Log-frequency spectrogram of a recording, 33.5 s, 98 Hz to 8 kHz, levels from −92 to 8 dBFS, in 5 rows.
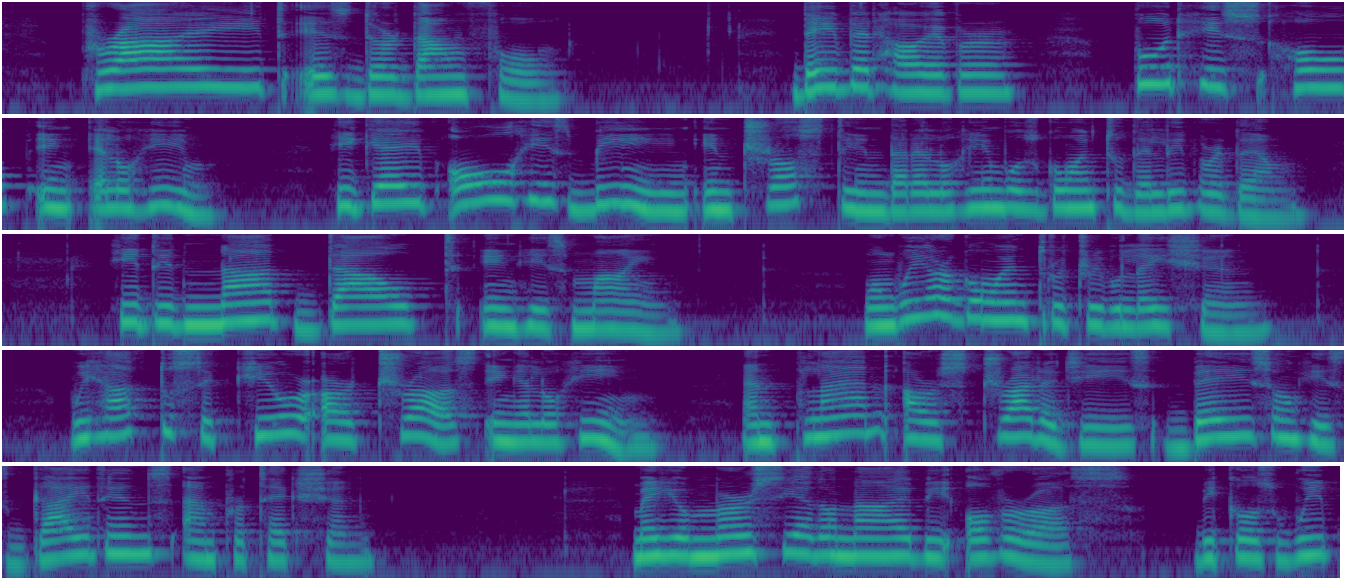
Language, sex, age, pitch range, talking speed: English, female, 50-69, 185-245 Hz, 115 wpm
